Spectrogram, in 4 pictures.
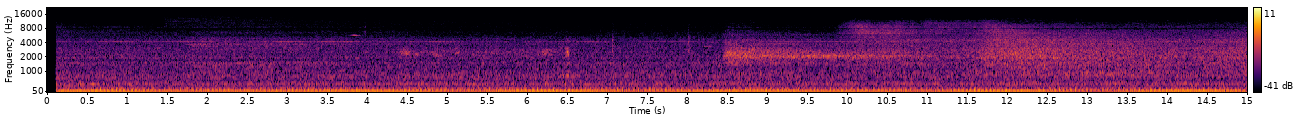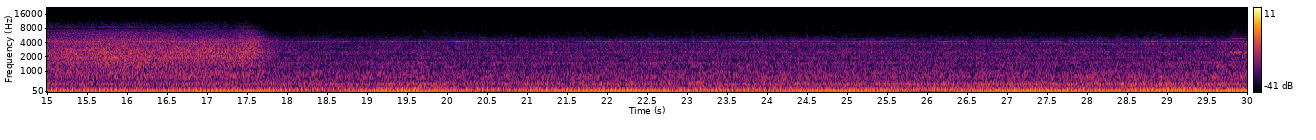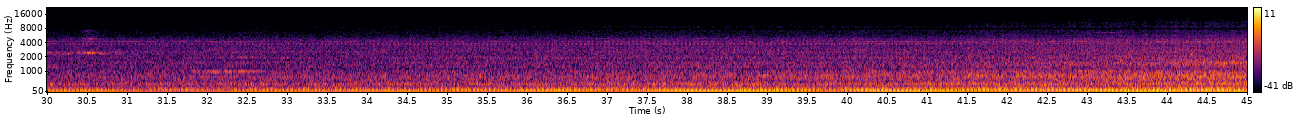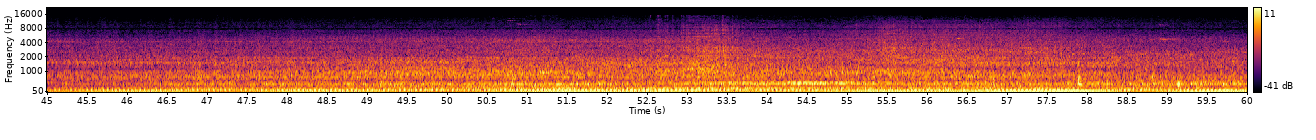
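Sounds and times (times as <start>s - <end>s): diesel train engine rumble: 0.1s - 60.0s
hiss: 0.2s - 4.3s, 8.4s - 18.4s.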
